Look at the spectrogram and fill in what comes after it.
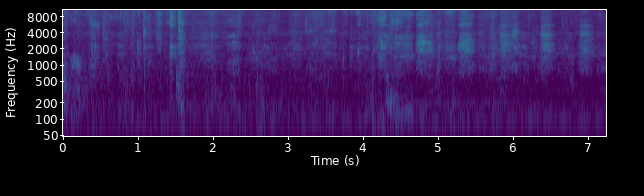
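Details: Pug making a low continuous grumble, a steady throaty drone with occasional snorts and soft huffing breaths over it.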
